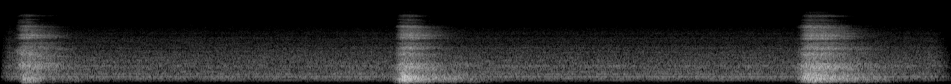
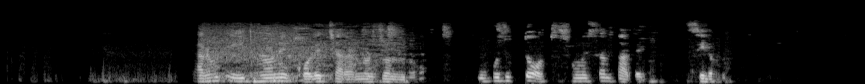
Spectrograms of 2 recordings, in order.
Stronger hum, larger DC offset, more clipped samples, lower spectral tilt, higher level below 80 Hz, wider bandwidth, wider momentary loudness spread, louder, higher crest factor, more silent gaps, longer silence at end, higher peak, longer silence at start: neither; neither; neither; second, -4 dB/octave vs -6 dB/octave; second, -66 dBFS vs -60 dBFS; first, 13 kHz vs 8 kHz; first, 20 LU vs 17 LU; second, -27 LUFS vs -20 LUFS; first, 24 dB vs 18 dB; second, none vs 1.79-1.91 s; second, 0 s vs 1.4 s; about the same, -4 dBFS vs -2 dBFS; second, 0 s vs 1 s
